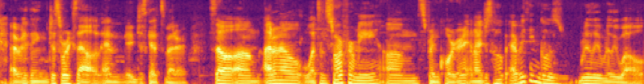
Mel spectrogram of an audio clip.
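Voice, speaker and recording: A man's fairly low voice moves at a fairly quick pace, its pitch varying in an ordinary way. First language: not English. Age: young. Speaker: college student vlogger. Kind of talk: casual vlog. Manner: casual, filler-heavy.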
